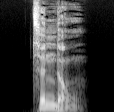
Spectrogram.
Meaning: ignition
- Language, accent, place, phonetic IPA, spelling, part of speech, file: German, Germany, Berlin, [ˈtsʏndʊŋ], Zündung, noun, De-Zündung.ogg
